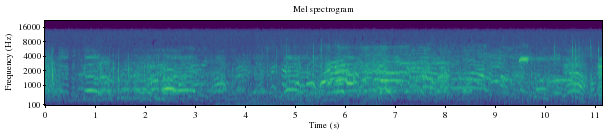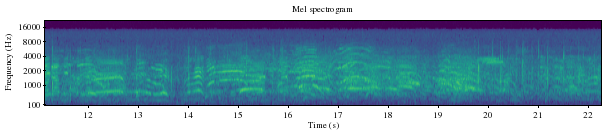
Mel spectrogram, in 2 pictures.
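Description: Indistinct voices of spectators talking and calling out, several at once, with no clear words.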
